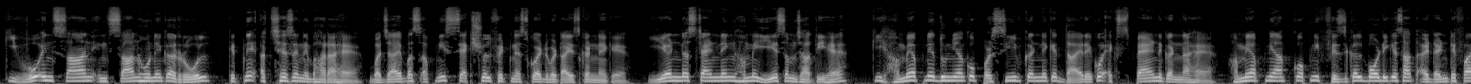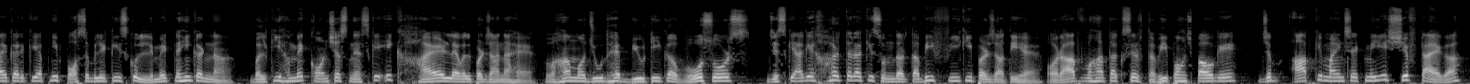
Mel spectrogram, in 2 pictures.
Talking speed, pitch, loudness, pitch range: 205 wpm, 150 Hz, -23 LUFS, 120-170 Hz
